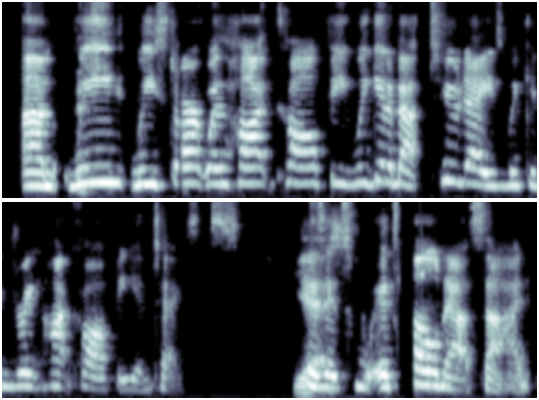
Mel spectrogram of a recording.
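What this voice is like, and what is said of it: Texas accent. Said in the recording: “my Texas accent ... my accent kind of throws it off a little bit”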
